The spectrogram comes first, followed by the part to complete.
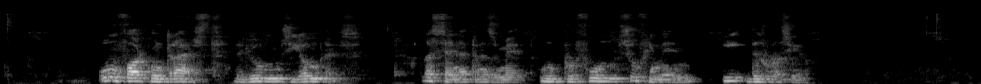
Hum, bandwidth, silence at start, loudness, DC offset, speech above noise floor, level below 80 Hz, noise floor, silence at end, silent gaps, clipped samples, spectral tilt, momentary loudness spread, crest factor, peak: none; 11.5 kHz; 1 s; -25 LUFS; under 0.1%; 46 dB; -60 dBFS; -71 dBFS; 1.75 s; none; under 0.1%; -8.5 dB/octave; 17 LU; 24 dB; -2 dBFS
